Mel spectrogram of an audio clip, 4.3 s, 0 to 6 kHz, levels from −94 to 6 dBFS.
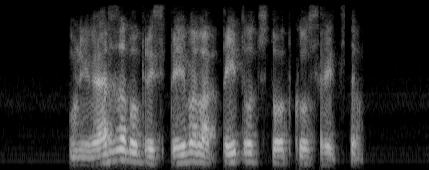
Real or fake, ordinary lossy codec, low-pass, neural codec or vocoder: fake; none; 5.4 kHz; codec, 24 kHz, 6 kbps, HILCodec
